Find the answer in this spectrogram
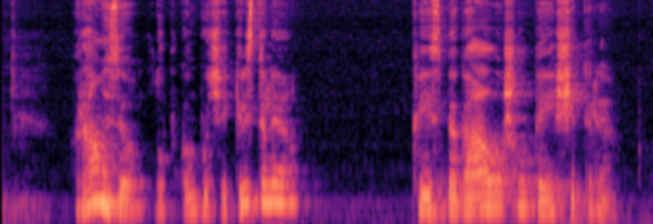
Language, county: Lithuanian, Vilnius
